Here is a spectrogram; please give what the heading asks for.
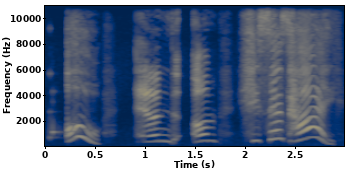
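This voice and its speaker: A woman voicing a tiny, excitable childlike fairy companion in a video game, squeaky, bubbly and whiny. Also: very slow, slight background noise, full character voice. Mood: sheepish. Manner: bubbly, whiny, refers to herself in third person.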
